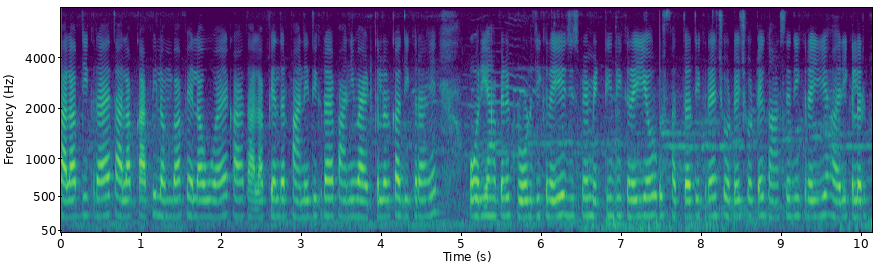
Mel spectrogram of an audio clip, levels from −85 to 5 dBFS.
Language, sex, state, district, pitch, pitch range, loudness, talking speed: Hindi, female, Chhattisgarh, Balrampur, 230 Hz, 225-240 Hz, -19 LUFS, 300 wpm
